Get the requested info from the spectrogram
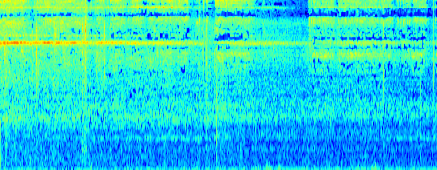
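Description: Train rolling away along the track, with a thin, high wheel squeal that fades out in the first few seconds over a steady rolling noise.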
